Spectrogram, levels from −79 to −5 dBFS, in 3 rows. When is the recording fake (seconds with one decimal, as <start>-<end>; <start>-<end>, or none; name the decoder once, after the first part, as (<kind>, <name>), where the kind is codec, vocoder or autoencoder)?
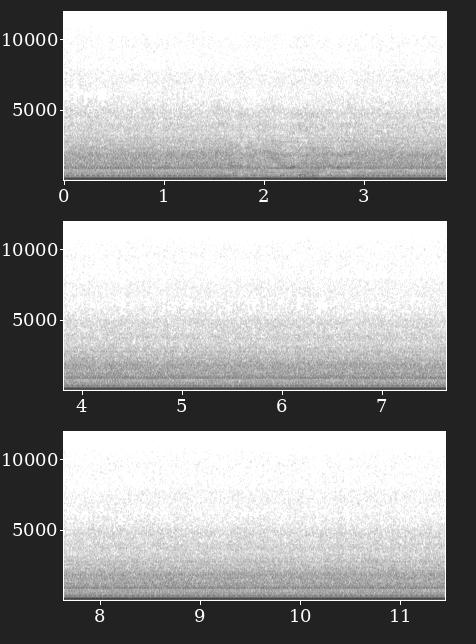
1.5-2.9 (codec, SNAC)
